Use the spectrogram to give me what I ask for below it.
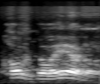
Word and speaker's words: Cordovero: his Matseva, his gravestone, it's Cordoero. It's a Portuguese spelling, but it's kind of a strange thing to pronounce in Hebrew, so it was sort of mangled into Cordovero, and that has become the standard, even though it is probably not correct.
